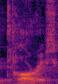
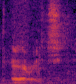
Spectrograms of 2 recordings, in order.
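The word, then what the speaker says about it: Tarrasch: Book on the, well, I used to say Tarish because that's what I thought that would pronounce like, but it's actually Tarish, the Tarish defense.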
